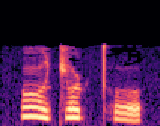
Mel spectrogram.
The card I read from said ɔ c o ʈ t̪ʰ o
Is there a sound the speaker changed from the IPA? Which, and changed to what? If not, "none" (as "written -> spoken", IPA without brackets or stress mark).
none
